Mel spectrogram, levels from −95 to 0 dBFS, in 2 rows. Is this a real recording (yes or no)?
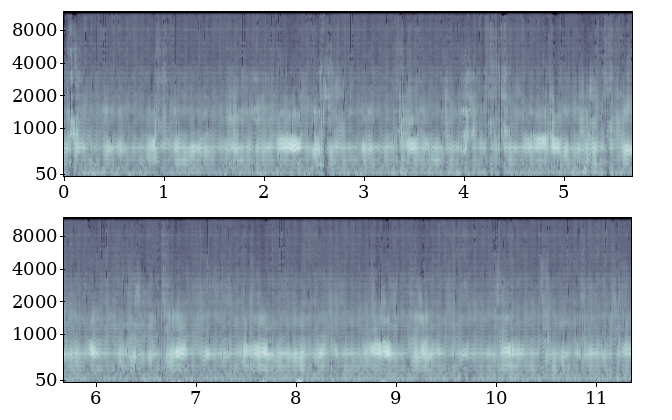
no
